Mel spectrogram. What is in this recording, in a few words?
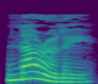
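"narrowly", British English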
